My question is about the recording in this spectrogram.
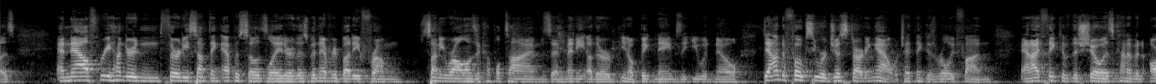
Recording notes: I spoke today at the JazzTimes DIY Crash Course in Manhattan. My talk at the JazzTimes DIY Crash Course. This is the audio of my presentation. Thanks to David Lee Joy from All Star Media for providing the audio.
